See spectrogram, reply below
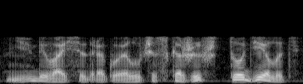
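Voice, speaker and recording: A man's voice: low voice, sing-song, normal speed, no echo, pitched above the performer's own voice, heavily acted. A man voicing an anxious, tender noblewoman who pleads with and soothes her lover, in a dry, narrow, phone-like recording. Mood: pleading.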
